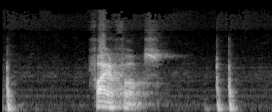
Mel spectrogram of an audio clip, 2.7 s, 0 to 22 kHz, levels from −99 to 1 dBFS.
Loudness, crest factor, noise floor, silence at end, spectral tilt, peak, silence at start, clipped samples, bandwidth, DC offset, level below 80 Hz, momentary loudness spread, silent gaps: -19 LUFS; 22 dB; -64 dBFS; 0.35 s; -6 dB/octave; 0 dBFS; 0.05 s; under 0.1%; 15 kHz; under 0.1%; -48 dBFS; 20 LU; none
